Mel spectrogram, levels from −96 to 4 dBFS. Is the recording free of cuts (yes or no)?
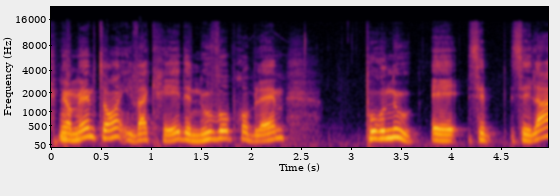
yes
